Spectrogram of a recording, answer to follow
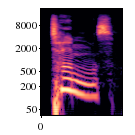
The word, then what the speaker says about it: Thames: a place uh did i say thames it's thames over here in london the pronunciation woolwich no wolich greenwich greenwich so uh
